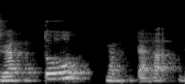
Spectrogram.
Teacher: So this visarga has become okara.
